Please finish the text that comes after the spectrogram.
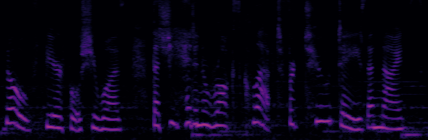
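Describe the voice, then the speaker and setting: A woman's voice: medium pitch, lively intonation, a little slow, close to an everyday voice. A woman voicing an ancient, dignified, motherly female immortal in a video game, with stately, archaic formal speech. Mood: fond reminiscing. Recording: soft game music behind the voice.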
